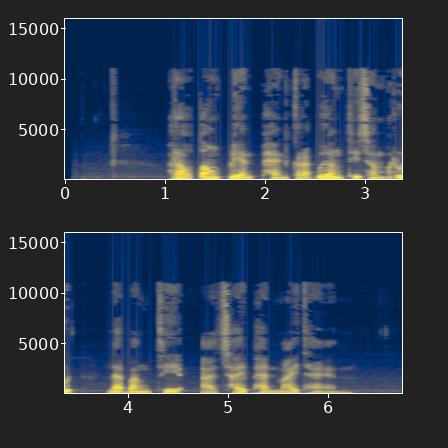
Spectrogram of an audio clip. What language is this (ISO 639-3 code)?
tha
